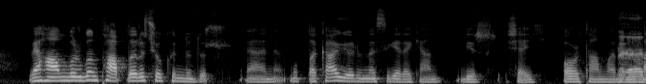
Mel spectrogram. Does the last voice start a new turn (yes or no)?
yes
